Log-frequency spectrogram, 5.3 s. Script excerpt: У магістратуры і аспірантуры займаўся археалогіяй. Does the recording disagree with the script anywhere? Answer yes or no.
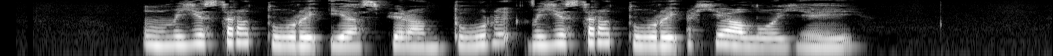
yes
